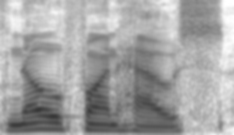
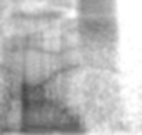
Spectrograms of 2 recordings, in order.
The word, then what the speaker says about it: No Fun Haus: It is No Fun Haus. House spelt as H A U S, not Haas. I made that mistake.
